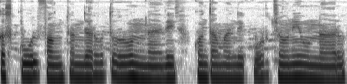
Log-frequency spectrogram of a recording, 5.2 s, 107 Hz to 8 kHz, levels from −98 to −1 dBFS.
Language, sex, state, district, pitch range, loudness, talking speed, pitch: Telugu, male, Telangana, Mahabubabad, 145-155 Hz, -17 LUFS, 90 wpm, 150 Hz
